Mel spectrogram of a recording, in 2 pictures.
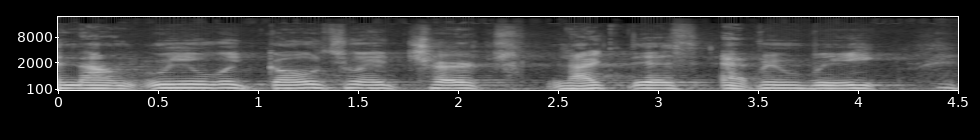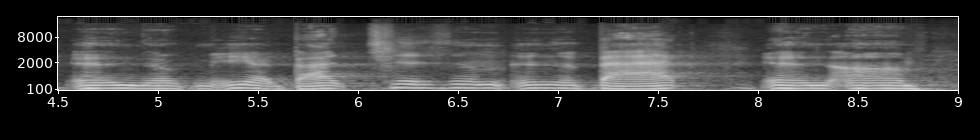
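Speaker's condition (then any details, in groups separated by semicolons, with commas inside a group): Cerebral palsy; present from birth, muscle tone too tight or loose; shaking; affects speech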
